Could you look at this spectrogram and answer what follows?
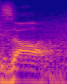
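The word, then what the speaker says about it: czar: बाहर के राजाओं को किंग की जगह जार भी बोला जाता है और इसका प्रोनाउंसिएशन है जार, जेड, ठीक है।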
